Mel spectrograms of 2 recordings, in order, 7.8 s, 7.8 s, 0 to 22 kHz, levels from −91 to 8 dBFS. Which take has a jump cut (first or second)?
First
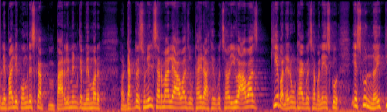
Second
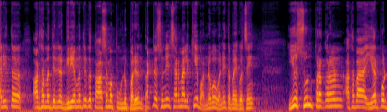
second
